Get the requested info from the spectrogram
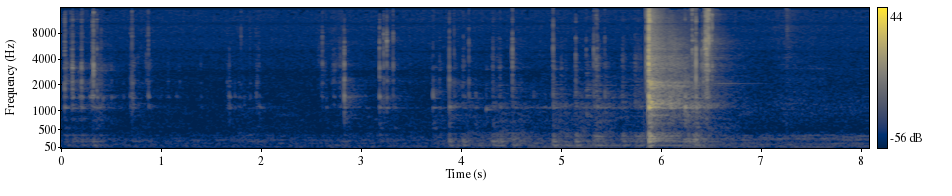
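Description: Spring-loaded automatic center punch being pressed into a metal gantry plate: light clicks and scraping as the tip is seated, then one sharp snap about six seconds in as the punch fires, with a short ring, leaving a dimple to guide the drill.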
